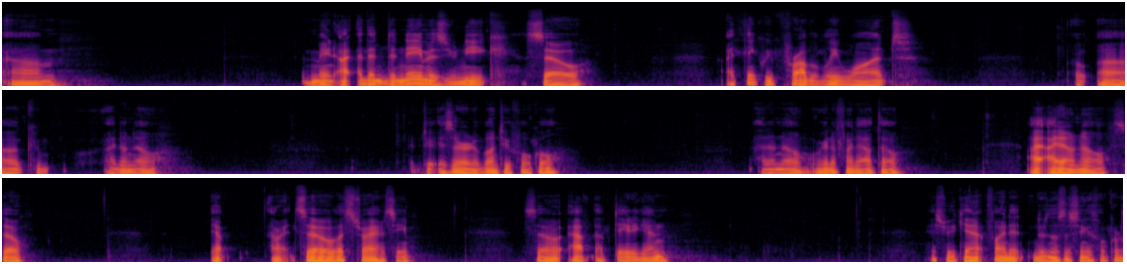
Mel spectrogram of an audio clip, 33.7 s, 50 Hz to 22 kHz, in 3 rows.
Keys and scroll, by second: 3.9 ctrl+a, 4.6-22.5 typing, 20.4 ctrl+[, 20.4 ctrl+h, 22.5 ctrl+a, 22.7 ctrl+a, 24.6 ctrl+a, 25.2-26.3 typing, 27.4-29.3 typing.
